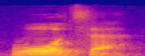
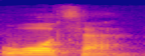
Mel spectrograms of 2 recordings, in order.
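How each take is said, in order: First: The middle T is pronounced as a clear T. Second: The same.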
